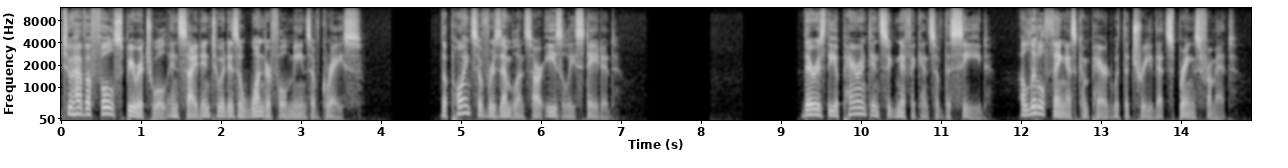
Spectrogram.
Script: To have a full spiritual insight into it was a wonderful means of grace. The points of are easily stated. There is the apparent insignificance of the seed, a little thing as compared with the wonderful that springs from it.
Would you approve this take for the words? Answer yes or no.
no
